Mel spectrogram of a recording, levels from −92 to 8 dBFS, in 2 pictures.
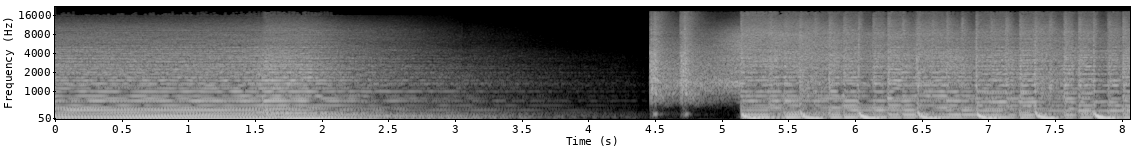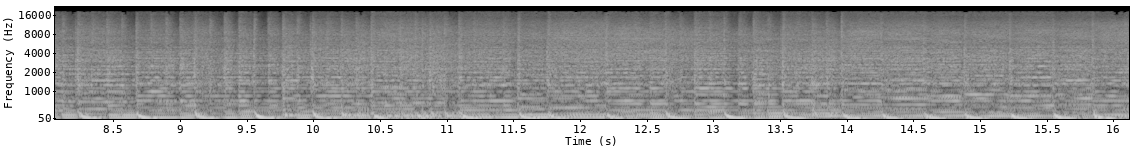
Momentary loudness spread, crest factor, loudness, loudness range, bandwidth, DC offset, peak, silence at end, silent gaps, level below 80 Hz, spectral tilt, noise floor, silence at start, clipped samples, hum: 4 LU; 16 dB; -16 LUFS; 7 LU; 19 kHz; under 0.1%; 0 dBFS; 0 s; none; -24 dBFS; -3 dB/octave; -63 dBFS; 0 s; under 0.1%; none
